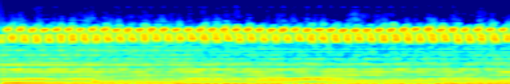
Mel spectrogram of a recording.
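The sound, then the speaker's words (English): A male chipping sparrow sings from a branch, responding to a recorded call played from an iPod through an external speaker: a rapid, dry, evenly pulsed trill of high chips that runs unbroken through the whole clip, over a steady low rumbling hum. “I dialed up the pre-programmed call on my iPod, broadcast the song through an external speaker, and bada bing, there it was, a male chipping sparrow, hormones pumping, singing madly from the branch in front of me.”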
